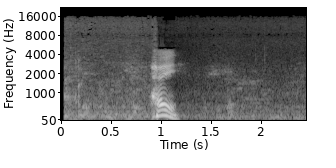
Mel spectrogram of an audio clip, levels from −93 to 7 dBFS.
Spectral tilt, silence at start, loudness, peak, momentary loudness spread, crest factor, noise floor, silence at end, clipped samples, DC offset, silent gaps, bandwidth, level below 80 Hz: -5.5 dB/octave; 0.05 s; -16 LUFS; -2 dBFS; 25 LU; 20 dB; -39 dBFS; 0 s; under 0.1%; under 0.1%; none; 16.5 kHz; -50 dBFS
